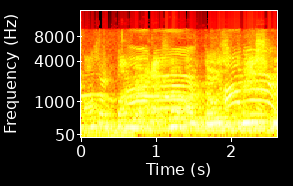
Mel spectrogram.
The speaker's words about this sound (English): It's 3 p.m. and it's feeding time for the sea otters here at the Monterey Bay Aquarium. As you can hear, the crowd is super excited to see these cute, bear looking creatures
